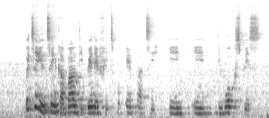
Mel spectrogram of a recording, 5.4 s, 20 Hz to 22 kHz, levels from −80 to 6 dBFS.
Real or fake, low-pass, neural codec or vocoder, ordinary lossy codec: fake; 19.8 kHz; vocoder, 44.1 kHz, 128 mel bands every 512 samples, BigVGAN v2; none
